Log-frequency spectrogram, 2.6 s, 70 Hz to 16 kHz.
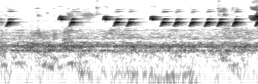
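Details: While eating broccoli held in a hand, a goldfinch hybrid in 2022 repeats sharp, high tweets at a brisk, fairly even pace, roughly five each second, with a faint background hum.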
